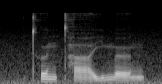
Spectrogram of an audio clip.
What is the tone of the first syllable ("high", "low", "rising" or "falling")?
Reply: high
